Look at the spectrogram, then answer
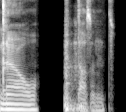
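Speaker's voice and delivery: ordinary talk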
